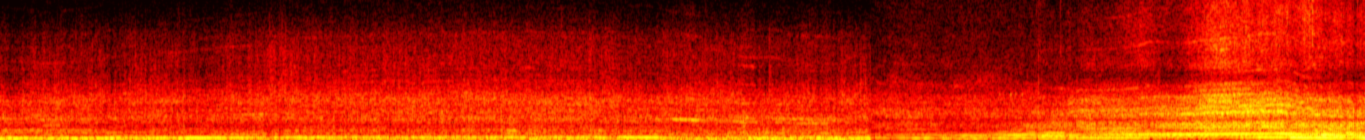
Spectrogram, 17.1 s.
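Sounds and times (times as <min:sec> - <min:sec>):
rally car engine: 0:00.0 - 0:17.0.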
